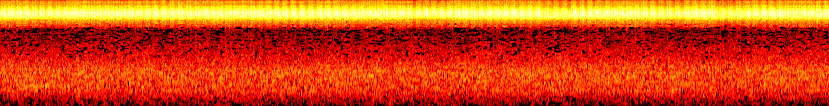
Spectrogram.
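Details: Continuous high trilling of many crickets stridulating: a bright, even, buzzy shimmer that carries on without gaps, with slight dips in volume near six and seven seconds; no other animals or noises.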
